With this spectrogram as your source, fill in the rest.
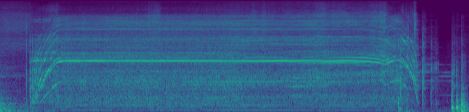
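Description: Power saw ripping through framing lumber for a door opening, a loud steady whining cut that runs for about seven seconds before spinning down, with clatter as it stops.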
